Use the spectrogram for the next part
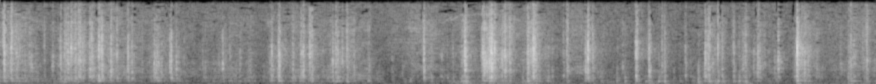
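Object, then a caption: Plastic computer keyboard. Fingertips type on the keys of a black plastic computer keyboard held upright. Quick, dry, bright clicks and taps clatter in an uneven stream, with a few sharper keystrokes standing out. Each click is brief and dies away almost at once.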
